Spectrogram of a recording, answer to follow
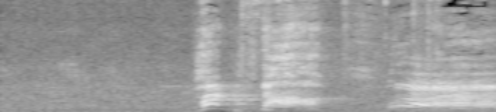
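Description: A dog barks twice in quick succession about a second in, as it goes for a decoy in a bite suit during protection work.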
